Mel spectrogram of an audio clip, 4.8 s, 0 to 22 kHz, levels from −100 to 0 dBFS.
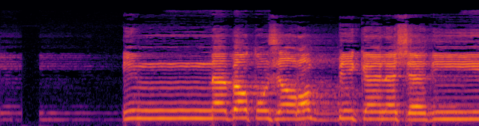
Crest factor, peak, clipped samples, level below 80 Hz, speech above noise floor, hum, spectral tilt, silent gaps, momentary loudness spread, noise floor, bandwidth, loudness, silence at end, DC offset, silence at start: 20 dB; -8 dBFS; under 0.1%; -70 dBFS; 38 dB; none; -1.5 dB/octave; none; 8 LU; -63 dBFS; 15.5 kHz; -25 LUFS; 0 s; under 0.1%; 0 s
